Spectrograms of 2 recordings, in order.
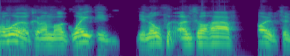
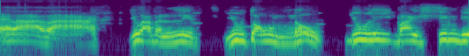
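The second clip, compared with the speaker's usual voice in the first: put-on half-managed, pitched-up Scouse accent; 5 semitones higher than usual. Retelling what a man said to him, imitating that man's accent. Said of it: "what was that accent? He's like".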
